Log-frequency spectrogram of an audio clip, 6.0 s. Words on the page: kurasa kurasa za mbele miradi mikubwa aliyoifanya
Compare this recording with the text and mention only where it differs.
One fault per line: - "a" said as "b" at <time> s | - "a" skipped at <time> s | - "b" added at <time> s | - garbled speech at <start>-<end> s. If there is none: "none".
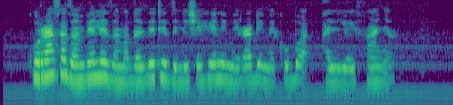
- "kurasa" said as "za mbele" at 0.9 s
- "mbele" said as "magazeti zilisheheni" at 1.6 s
